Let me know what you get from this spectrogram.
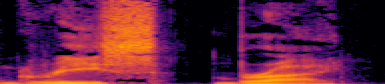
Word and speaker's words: Grießbrei: Having been brought up in a German home, one of the meals we often enjoyed as children was a dish called Grießbrei. It's pronounced just like that, Grießbrei.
